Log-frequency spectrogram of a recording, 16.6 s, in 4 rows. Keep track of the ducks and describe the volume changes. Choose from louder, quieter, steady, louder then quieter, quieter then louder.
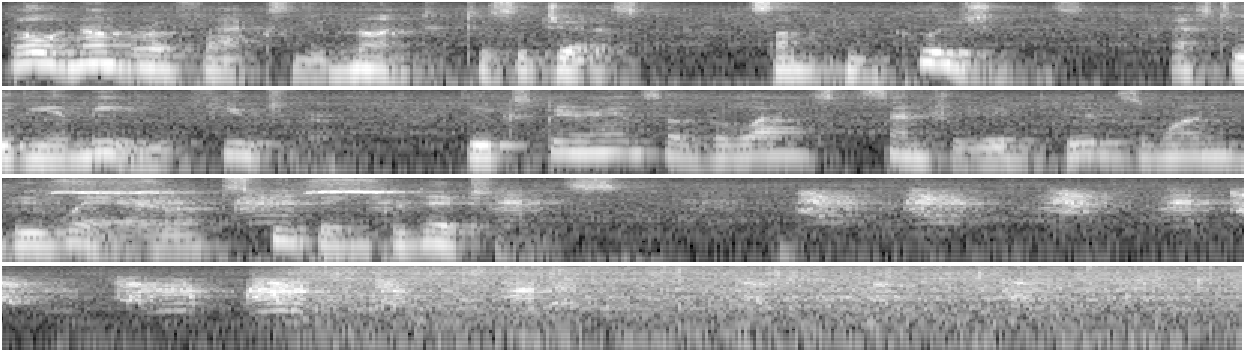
louder.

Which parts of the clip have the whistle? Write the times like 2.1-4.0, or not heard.
8.3-9.7.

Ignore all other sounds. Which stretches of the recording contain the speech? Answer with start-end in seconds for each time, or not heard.
0.0-10.9.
